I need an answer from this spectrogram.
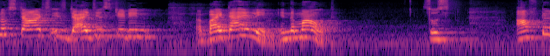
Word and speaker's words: ptyalin: Ptyalin, P is silent, P-T-Y-A-L-I-N, ptyalin, which converts the starch into disaccharides, the maltose.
